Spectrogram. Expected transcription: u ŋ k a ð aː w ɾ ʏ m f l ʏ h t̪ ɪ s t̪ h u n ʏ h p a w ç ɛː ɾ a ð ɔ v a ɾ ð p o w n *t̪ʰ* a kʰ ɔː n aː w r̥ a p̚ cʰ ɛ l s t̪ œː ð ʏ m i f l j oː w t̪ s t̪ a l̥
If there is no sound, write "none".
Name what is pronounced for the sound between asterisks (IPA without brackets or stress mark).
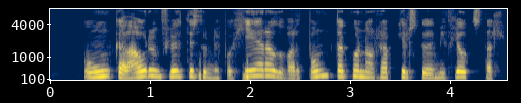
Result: t̪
